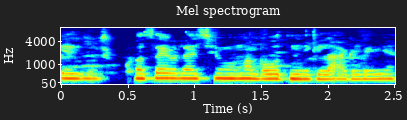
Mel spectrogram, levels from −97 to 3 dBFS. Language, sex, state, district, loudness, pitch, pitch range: Maithili, female, Bihar, Saharsa, -23 LUFS, 215 Hz, 200-220 Hz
